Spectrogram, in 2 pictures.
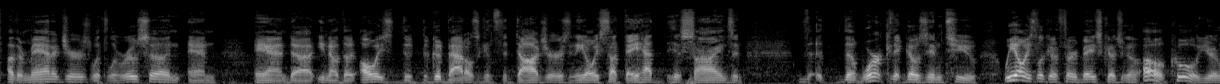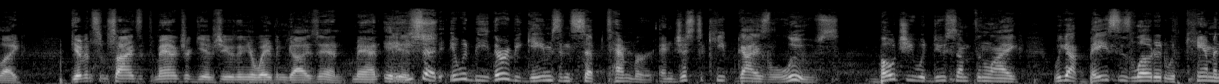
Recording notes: live from the Peoria Sports Complex for Day 2 from Padres Fantasy Camp!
